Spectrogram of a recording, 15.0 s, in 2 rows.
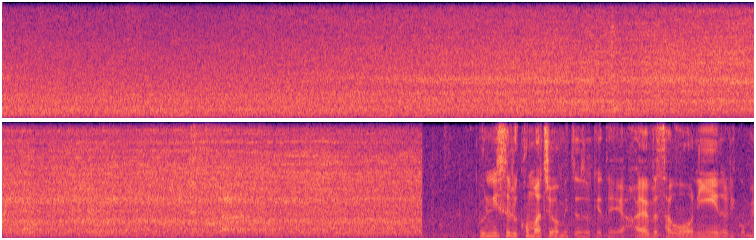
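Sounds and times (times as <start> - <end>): train pulling slowly away: 0.0 - 11.7.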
